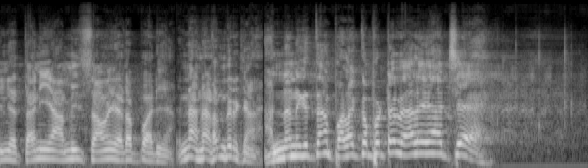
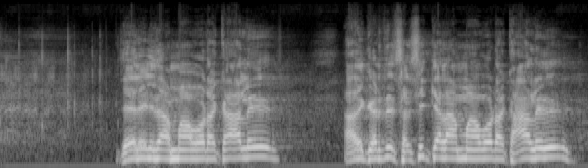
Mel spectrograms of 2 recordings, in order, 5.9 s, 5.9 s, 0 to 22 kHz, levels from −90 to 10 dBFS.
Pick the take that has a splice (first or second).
first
